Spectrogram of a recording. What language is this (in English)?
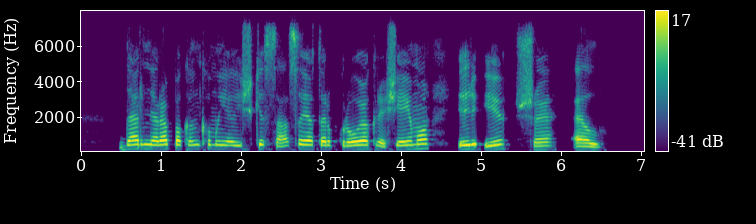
Lithuanian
